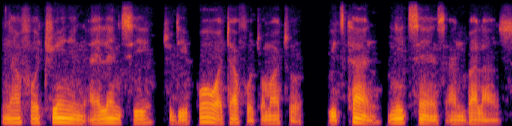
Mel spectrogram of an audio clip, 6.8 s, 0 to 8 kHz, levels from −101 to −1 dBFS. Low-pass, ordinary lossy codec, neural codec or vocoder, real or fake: 7.2 kHz; Opus, 24 kbps; none; real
